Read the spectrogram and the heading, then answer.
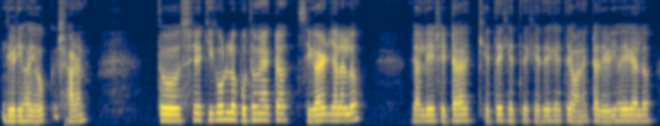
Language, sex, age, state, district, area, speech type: Bengali, male, 18-30, West Bengal, North 24 Parganas, urban, spontaneous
